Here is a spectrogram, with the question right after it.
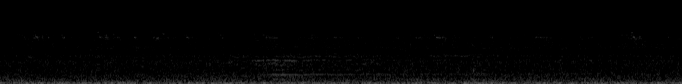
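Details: Bee buzzing softly over a steady low rumble, a faint hum with thin, even tones that hold through most of the stretch, and a few faint high chirps in the background.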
